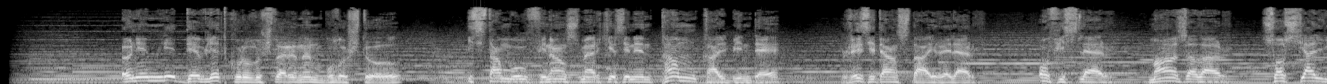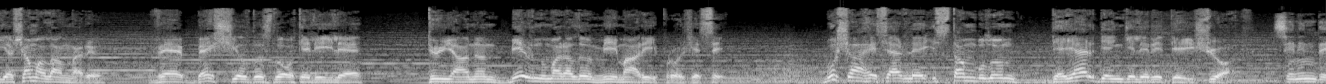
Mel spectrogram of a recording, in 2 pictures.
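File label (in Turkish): reklam, Turkish; sarphan finanspark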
